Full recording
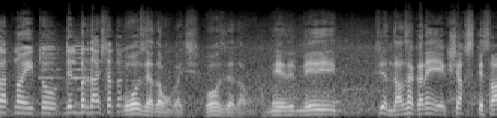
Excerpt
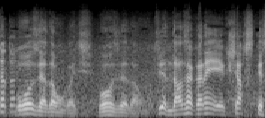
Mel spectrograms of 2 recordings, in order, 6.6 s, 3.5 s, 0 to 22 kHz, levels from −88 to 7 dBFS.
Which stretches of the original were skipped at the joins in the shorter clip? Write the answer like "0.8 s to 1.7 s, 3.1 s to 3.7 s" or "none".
3.3 s to 4.9 s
